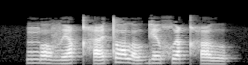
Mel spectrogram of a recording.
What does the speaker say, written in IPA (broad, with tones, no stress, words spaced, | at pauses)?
ŋɔ˧˩vɛ˩˥ qʰɛ˩˥tɔ˥ lˠo˩˥ɡɛ˥χʷi˥ qʰo˧˩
